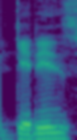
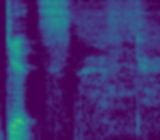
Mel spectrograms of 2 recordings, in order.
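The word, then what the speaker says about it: Gittes: they were filming like he wouldn't say his name right he couldn't say G is right so he kept saying gits and eventually they just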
